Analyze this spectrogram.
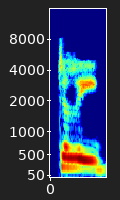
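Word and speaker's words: दिल्ली: Delhi, Hindi pronunciation, Dili Dili, Punjabi pronunciation, Dili Dili, Urdu pronunciation, Dri Delhi, officially the National Capital Territory of Delhi, NCT,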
